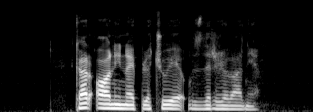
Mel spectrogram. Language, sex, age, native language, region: Slovenian, male, 30-49, Slovenian, Central Slovenia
